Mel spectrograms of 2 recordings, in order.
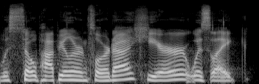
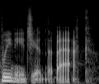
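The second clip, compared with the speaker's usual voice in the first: a quiet, grave summons in a near-whisper; soft unvoiced murmur of a manager pulling someone aside; hushed ominous whisper; 4 semitones lower, 6 dB quieter, faster than usual. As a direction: whisper it low like a boss calling you in. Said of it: "they were like".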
